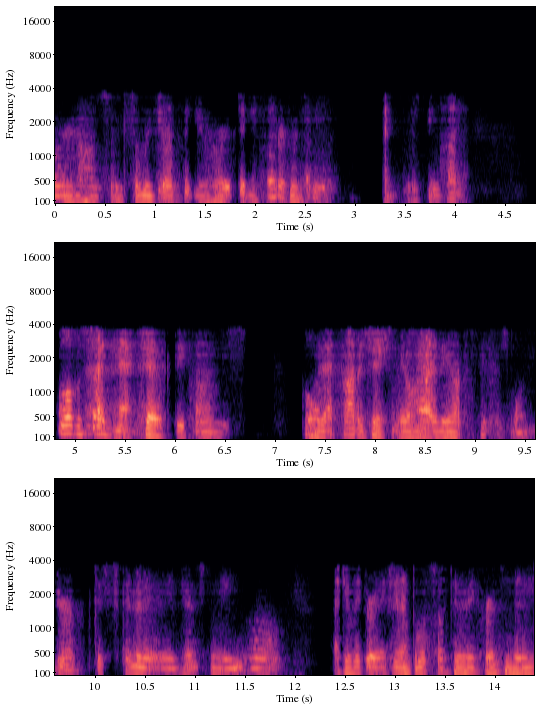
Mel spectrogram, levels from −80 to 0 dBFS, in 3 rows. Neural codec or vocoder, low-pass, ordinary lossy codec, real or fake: codec, 44.1 kHz, 0.9 kbps, DAC; 3.6 kHz; AAC, 16 kbps; fake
